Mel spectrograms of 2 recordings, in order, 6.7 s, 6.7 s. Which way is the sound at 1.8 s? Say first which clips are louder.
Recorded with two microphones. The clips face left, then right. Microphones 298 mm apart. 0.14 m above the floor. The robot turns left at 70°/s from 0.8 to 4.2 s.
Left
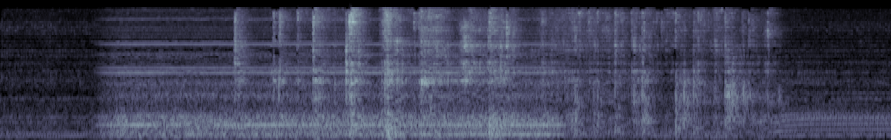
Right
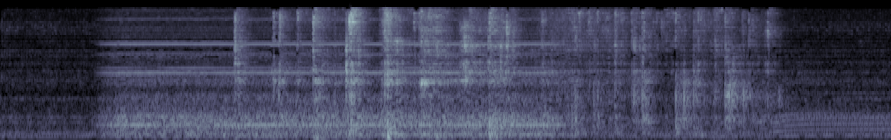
Left 1 dB; 25° right (ahead or behind).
